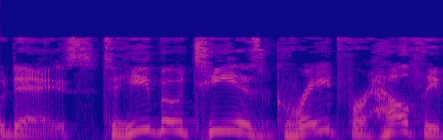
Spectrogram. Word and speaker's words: Taheebo: Taheebo is spelled T like Tom, A-H-E-E-B like boy. Oh, that's Taheebo, and then continue with the word tea, and then the word club.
